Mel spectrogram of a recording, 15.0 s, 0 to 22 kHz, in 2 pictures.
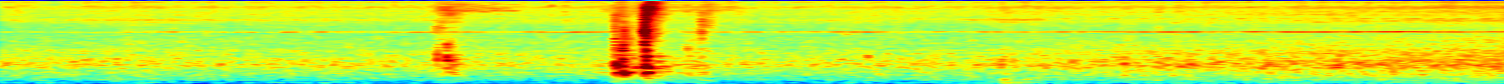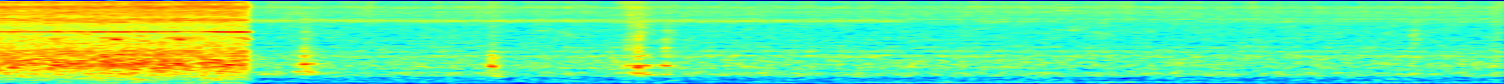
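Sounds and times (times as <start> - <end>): high insect drone: 0.0 - 8.8.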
